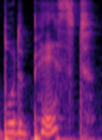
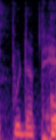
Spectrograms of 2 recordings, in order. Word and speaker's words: Budapest: We had to look it up because it's not Budapest. – No, no, it's Budapest. – Or Budapest.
